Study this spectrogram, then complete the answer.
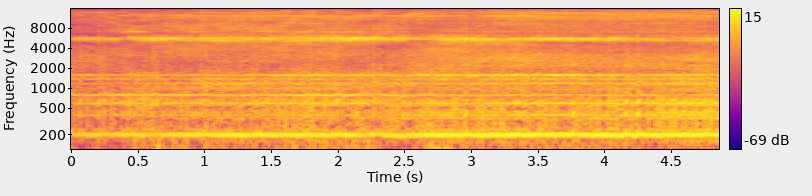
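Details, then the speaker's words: Nitro RC car at operating temperature on a high-speed pass, with less smoke: a thin buzzing scream with pinging that dies down, starving for fuel; the high-speed needle is too lean and is richened counterclockwise. "right there you hear the pinging and then it dies down that means it's it's starving for fuel so we're going to rich in it and eliminate"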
